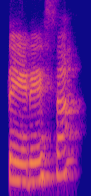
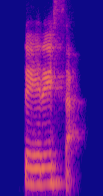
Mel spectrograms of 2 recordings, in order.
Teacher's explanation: si ustedes pronuncian la palabra Teresa ustedes ven como el el diente medio muerde a la lengua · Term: dental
